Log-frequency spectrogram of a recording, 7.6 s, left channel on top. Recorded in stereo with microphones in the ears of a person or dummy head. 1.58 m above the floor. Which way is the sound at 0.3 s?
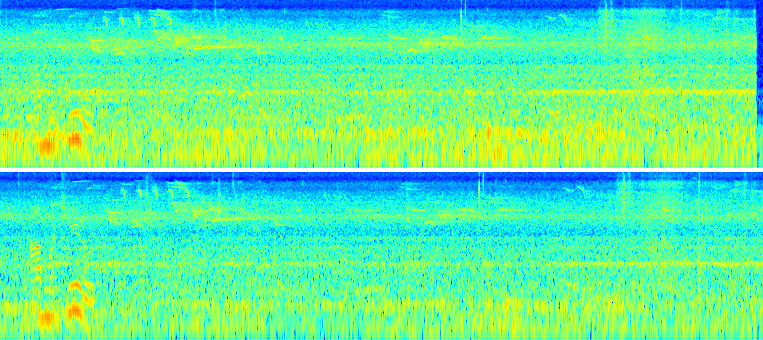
60° right (ahead or behind).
